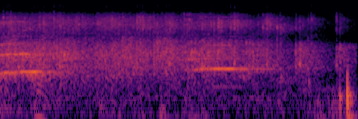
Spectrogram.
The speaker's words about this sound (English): So I want to invite them out right now. They're hiding backstage. Come on out. And we can give them a big round of applause, and they're going to share about some of their experiences.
